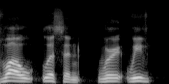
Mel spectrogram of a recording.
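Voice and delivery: plain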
